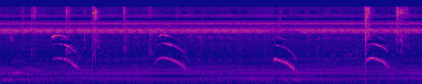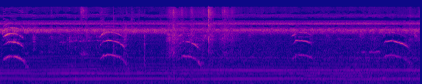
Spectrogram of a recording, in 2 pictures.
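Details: Searching for her kittens, a mother cat repeats about fourteen short, high, arched mews at an uneven, insistent pace, some in quick pairs, with a continuous high whine and faint clicks underneath.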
